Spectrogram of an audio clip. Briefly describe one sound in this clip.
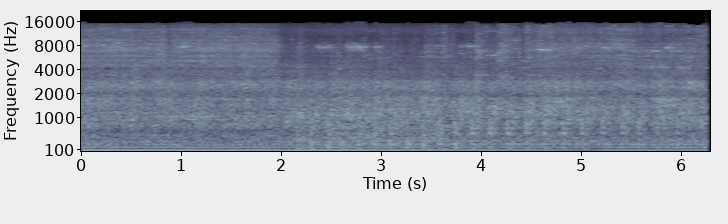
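A bulldozer blade scrapes and pushes rocks and soil.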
